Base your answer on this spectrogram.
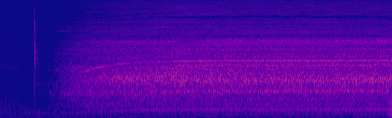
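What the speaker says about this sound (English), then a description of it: "Okay, so we got the heat gun." A heat gun blows steadily while shrinking wrap onto a magnet fishing magnet, starting after a brief click and holding a loud, even airy roar with a faint whine throughout.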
